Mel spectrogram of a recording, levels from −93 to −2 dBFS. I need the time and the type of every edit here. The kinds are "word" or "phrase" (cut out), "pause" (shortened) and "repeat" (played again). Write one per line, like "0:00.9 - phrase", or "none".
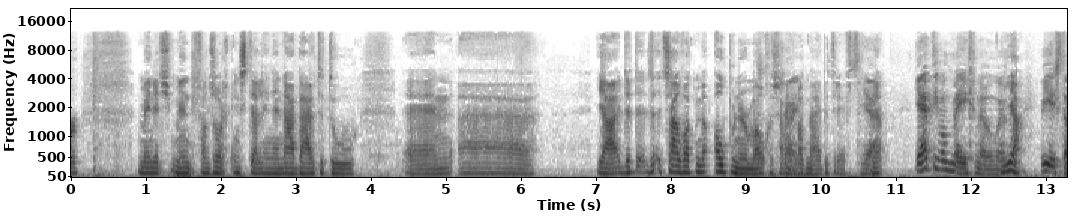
0:01.6 - word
